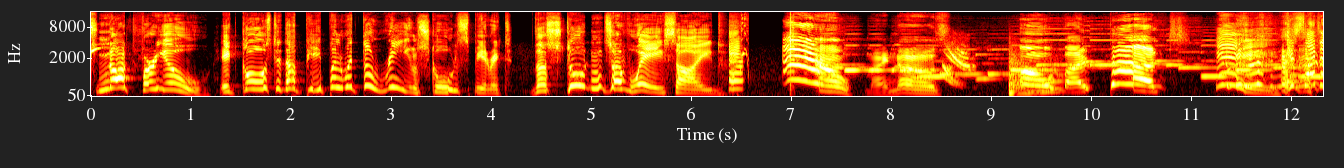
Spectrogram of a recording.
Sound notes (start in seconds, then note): 9.4 sobbing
